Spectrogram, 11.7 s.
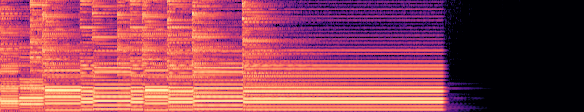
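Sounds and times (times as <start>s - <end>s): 
emphasized alto voice: 0.0s - 9.2s.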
